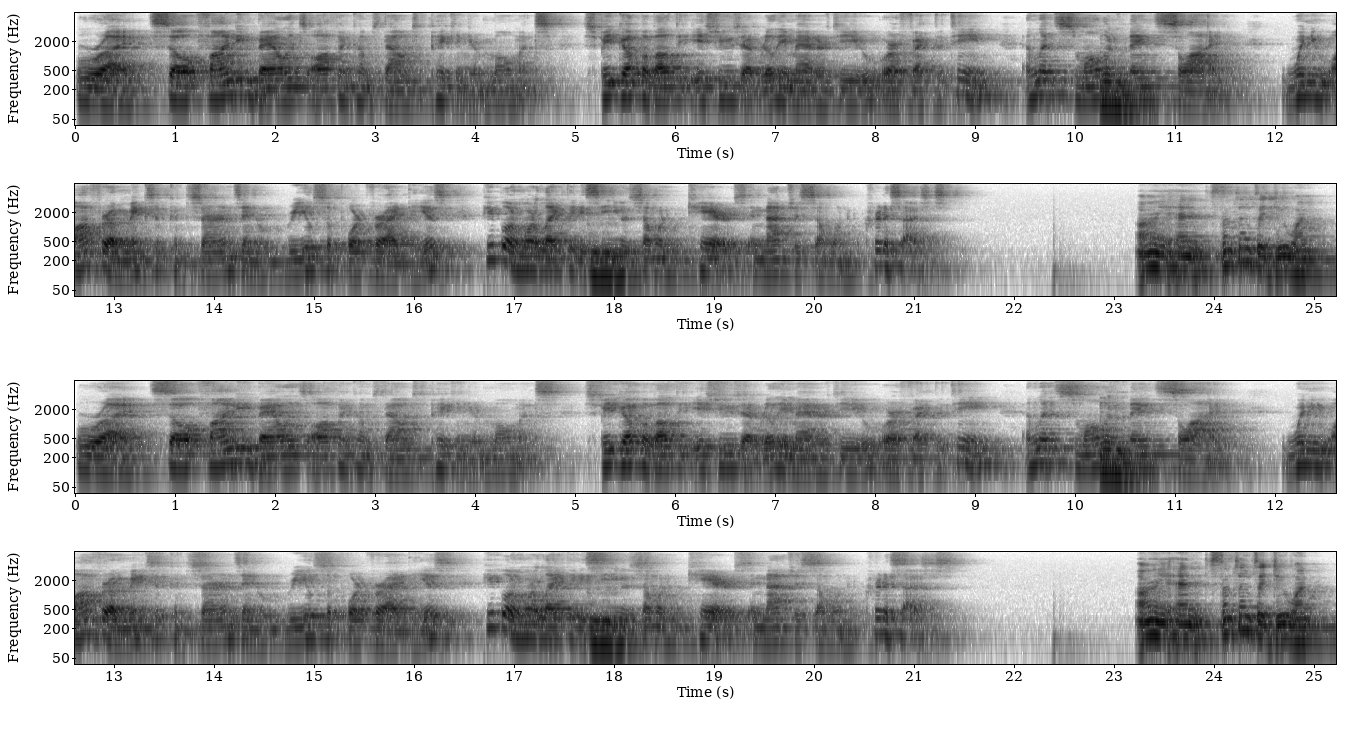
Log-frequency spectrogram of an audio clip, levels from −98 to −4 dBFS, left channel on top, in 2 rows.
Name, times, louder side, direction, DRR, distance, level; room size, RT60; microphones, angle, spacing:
voice 1, 0.0-4.8 5.1-9.2 9.5-11.5 12.1-16.3 16.7-21.3, left 1 dB, 40° left, 4 dB, 5.4 m, -23 dB
voice 2, 10.2-10.6 17.7-18.1 23.2-24.9, right 1 dB, 75° right, 3 dB, 2.7 m, -18 dB
28.0 x 26.0 x 4.6 m, 0.87 s
head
